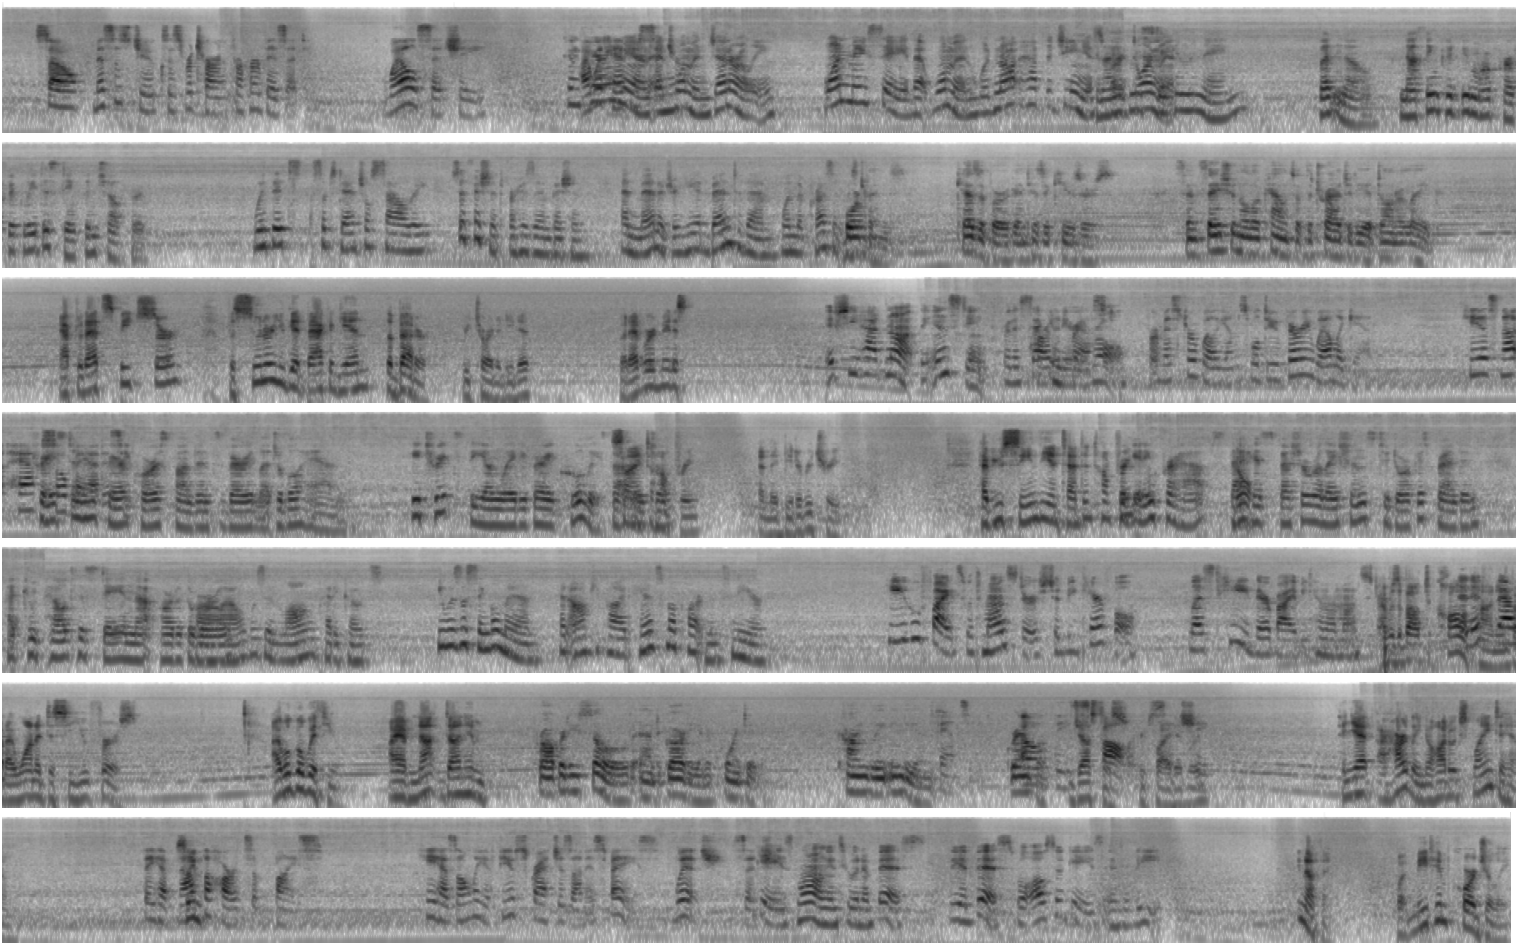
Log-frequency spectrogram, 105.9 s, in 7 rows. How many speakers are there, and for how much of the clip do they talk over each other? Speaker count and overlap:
6, about 12%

